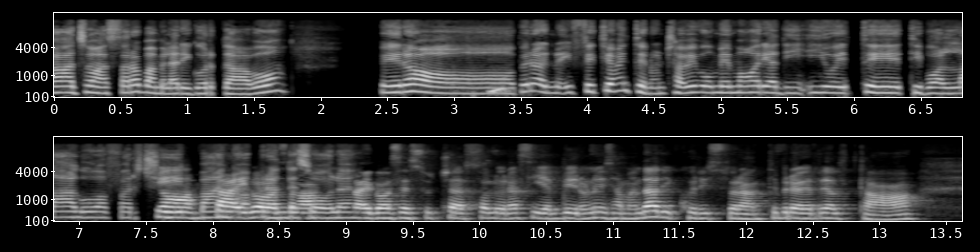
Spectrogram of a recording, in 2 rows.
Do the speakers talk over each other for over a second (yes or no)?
yes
